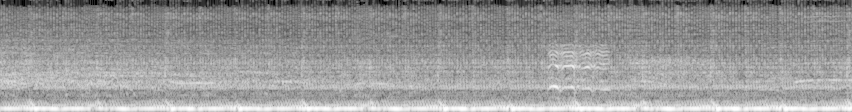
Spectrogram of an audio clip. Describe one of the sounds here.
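A rock band plays loudly through a large sound system.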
